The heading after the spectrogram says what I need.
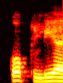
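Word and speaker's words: cochlea: कोक्लिया is right pronunciation. कोकलिया, कोकलिया, ये right pronunciation, कोक्लिया तक।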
